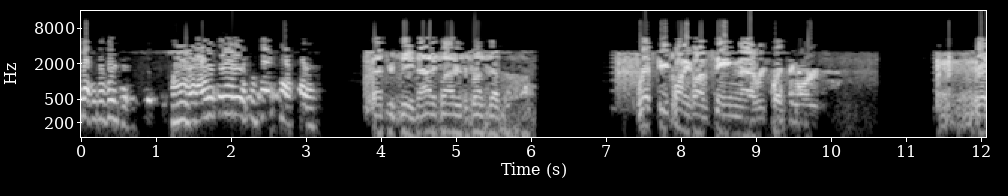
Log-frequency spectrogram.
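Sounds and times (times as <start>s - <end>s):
radio static hiss: 3.7s - 6.1s, 7.0s - 10.7s, 11.4s - 12.0s
man speaking over radio: 7.4s - 10.2s.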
